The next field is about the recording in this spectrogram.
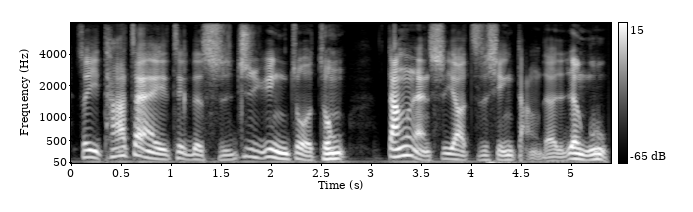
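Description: This man's voice sits at a medium pitch and shows vocal fry. His pitch swings very widely, and the recording is very clean with a silent background. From mainland China. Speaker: author and TV host, political commentator. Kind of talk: interview. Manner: hesitant, many fillers.

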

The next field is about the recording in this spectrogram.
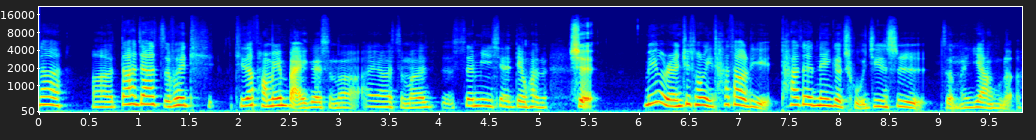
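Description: A woman speaks at a moderate pace with a dark, mellow tone and a fairly high pitch. Her pitch swings very widely. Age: 50s. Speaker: nonprofit association director. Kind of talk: radio interview.

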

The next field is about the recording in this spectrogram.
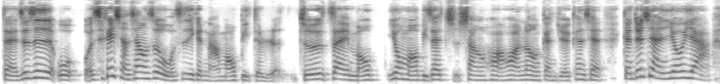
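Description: Against a quiet background, a woman speaks very fast with hardly any pauses, lively intonation and a medium pitch. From Taiwan, Changhua. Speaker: environmental artist and primary school teacher. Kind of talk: interview. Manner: halting, many fillers.

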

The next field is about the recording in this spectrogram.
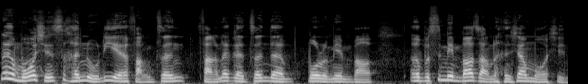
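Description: A man speaks fairly quickly, his pitch fairly high. His tone is dark and mellow, with lively intonation. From Taiwan. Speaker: podcast co-host. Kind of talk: casual chat.

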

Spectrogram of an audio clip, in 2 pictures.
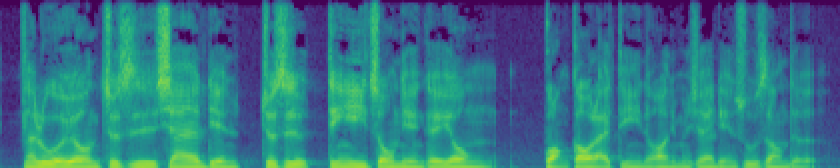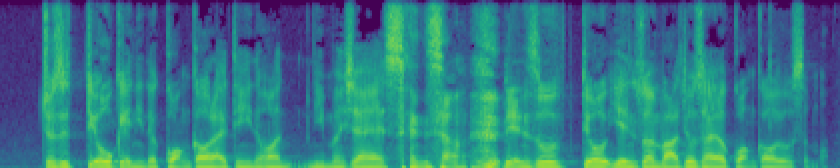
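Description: Lively intonation rides on a fairly quick pace. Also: man, fairly low pitch for a man. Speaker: theatre practitioner. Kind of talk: casual chat.

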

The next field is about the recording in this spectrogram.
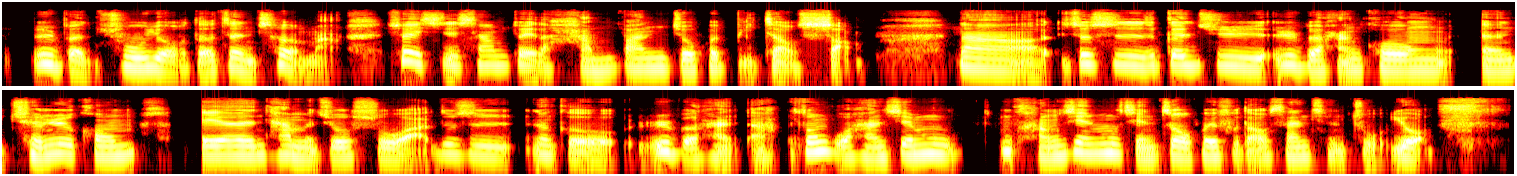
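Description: In a dry, close sound with no echo, a woman speaks with vocal fry and ordinary pitch variation. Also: medium pitch for a woman, moderate pace. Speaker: overseas correspondent in Japan. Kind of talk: news report. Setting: remote call.

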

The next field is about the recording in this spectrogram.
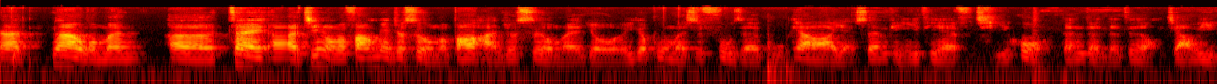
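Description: A man at medium pitch speaks at a moderate pace with hardly any pauses. His intonation is fairly even, but his loudness swings widely. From Taiwan, Taipei. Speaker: financial broker. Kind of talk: interview. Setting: video call.

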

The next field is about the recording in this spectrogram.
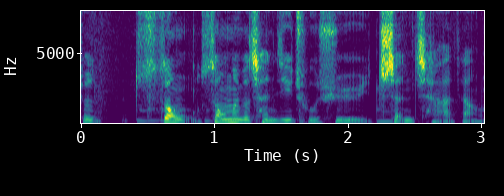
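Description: Intonation runs lively in an unremarkable speaking voice. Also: woman. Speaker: language teacher. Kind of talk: casual chat.

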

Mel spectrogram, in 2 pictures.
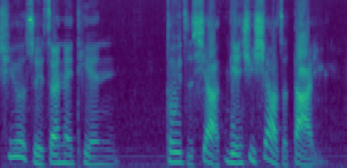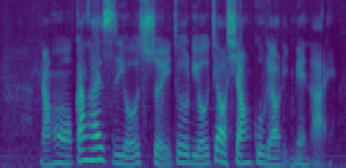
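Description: A woman's very deep, low voice moves at a fairly slow pace with ordinary pitch variation. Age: 50s. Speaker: mature university student and award winner. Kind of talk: interview.

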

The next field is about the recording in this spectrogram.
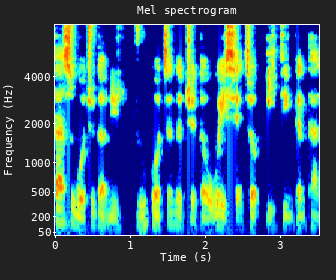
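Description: A man with a Cantonese accent talks at a moderate pace in a dry, close sound with no echo. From Hong Kong. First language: Cantonese (speaking Chinese). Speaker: travel blogger. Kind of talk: casual chat. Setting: residential hallway in Hong Kong. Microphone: roomy, echoey recording.

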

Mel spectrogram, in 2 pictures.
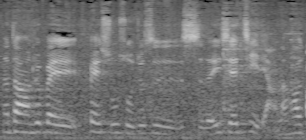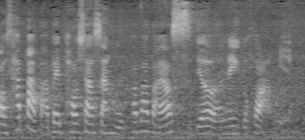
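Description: A woman's fairly high voice, very fast with hardly any pauses and fairly even intonation, amid noticeable background noise and audible room echo. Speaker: teacher. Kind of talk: casual chat. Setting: at a dinner table.

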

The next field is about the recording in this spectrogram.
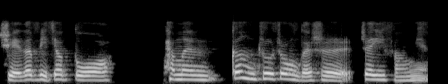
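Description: A woman with a Thai accent, fairly high pitch and lively intonation. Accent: Thai-accented Mandarin. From Thailand, Chiang Mai. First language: Thai (speaking Chinese). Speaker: Chinese translator. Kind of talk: casual chat. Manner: laughs often.

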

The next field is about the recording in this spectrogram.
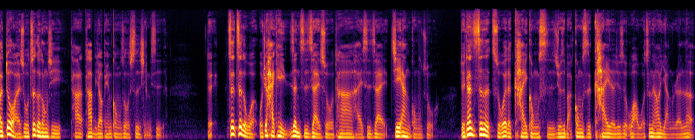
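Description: On a very clean recording with a silent background, a man with a plain, everyday voice speaks at a moderate pace, fairly low in pitch with ordinary variation. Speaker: interior designer. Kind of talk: casual chat.

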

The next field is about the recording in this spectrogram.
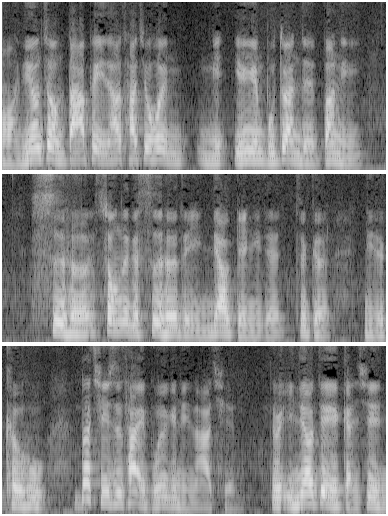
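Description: A man's plain, everyday voice at a fairly quick pace, with lively intonation. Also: fairly high pitch for a man. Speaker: real estate agent, show host. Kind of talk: casual chat. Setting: livestream.

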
